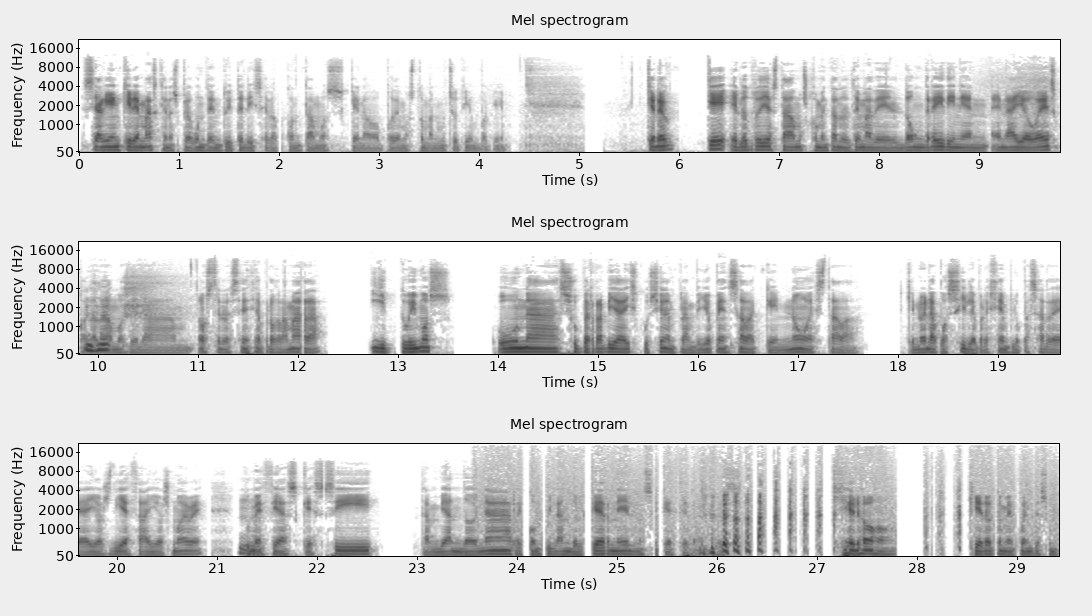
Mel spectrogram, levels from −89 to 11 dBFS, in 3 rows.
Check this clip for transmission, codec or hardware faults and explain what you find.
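Three faults are audible: codec damage throughout, three short dropouts at regular joins, and grainy distortion at the end.

MP3 compression runs through the whole speech clip, likely from a low-rate encode; the dullness and swirl fit roughly 64 kbps. Starved of bits, the encoder cuts the treble and drops weak frequency lines frame by frame, so sibilants chirp and the sound turns watery.

A gap at a join of encoded pieces occurs three times, every 10 seconds: at 1.99 s, between "y se lo" and "contamos que no podemos", for 39 ms; at 12.03 s, after "hablábamos de la obsolescencia", for 32 ms; and at 22.06 s, after "me decías que", for 32 ms. Separately encoded segments were joined with their encoder delay and end padding left in, so the speech drops briefly to silence and resumes where it left off.

Low bit depth without dither affects the audio from 23.56 s to the end, likely from rounding to very few bits, consistent with about 6 bits. 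With no dither, the rounding error tracks the signal, sitting about 20 dB below it, so quiet passages sound gritty and the faintest parts sputter or vanish.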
